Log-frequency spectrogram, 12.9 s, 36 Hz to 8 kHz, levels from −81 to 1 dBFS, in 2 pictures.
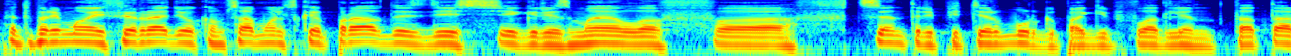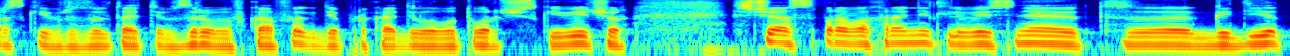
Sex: male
